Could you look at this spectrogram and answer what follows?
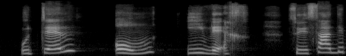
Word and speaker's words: hiver: Homme, hiver. Hotel, homme, hiver. So, you start the pronunciation directly from the wall. You don't start it from the H. H is never pronounced. It is always silent.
